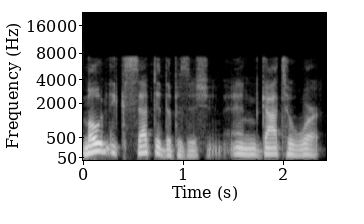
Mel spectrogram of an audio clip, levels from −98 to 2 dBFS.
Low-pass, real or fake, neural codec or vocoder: 7.2 kHz; fake; codec, 16 kHz, 8 kbps, FreqCodec, larger model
